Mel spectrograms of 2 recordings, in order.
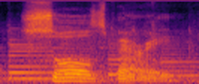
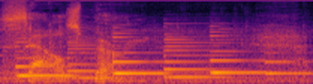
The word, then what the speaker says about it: Salisbury: So this is the way you pronounce the word. It's Salisbury, not Salisbury.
